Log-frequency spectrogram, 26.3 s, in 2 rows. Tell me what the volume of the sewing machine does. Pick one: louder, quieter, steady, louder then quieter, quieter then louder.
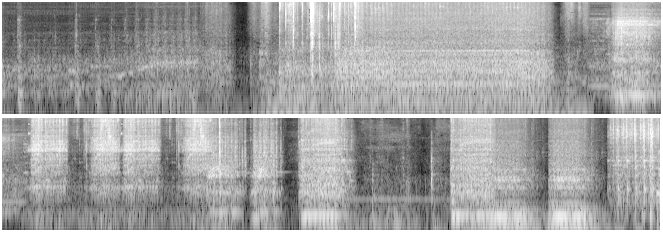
louder.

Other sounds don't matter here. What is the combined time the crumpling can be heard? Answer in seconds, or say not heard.
2 s.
